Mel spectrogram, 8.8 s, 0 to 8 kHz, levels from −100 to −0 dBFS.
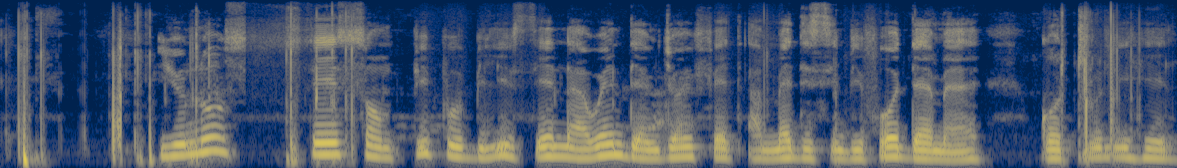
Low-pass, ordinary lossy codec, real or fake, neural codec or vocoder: none; none; real; none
